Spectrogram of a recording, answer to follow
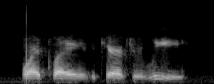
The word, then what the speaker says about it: Lea: I play the character Lee, even though it's spelled Lea, it's pronounced Lee, and that's kind of a precursor to Axel, but it is Axel.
